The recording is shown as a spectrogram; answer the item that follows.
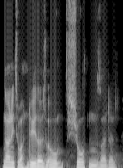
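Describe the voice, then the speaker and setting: Loud music sits behind this man's brisk, flat, medium-pitched voice as he live-streams while composing with guitar and other instruments. He chats casually, thinking aloud and repeating phrases to himself while he works.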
